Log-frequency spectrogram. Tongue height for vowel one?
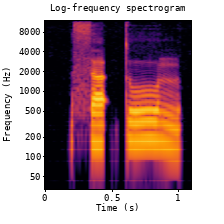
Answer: low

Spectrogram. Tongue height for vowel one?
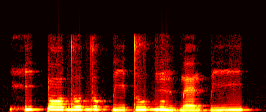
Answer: high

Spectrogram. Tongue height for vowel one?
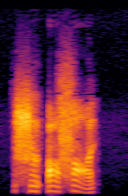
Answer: mid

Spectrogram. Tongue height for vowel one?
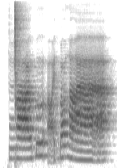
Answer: low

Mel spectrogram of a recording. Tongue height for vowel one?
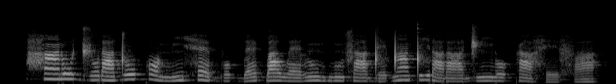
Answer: low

